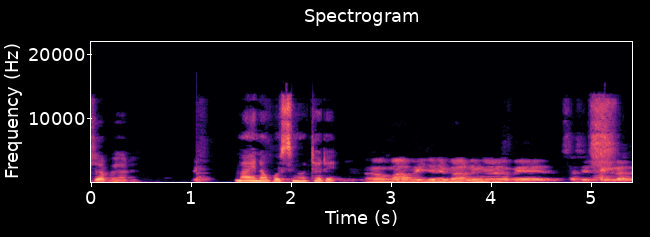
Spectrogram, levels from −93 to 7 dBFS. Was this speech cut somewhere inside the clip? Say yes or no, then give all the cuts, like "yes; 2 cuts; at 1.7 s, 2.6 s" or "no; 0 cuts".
yes; 1 cut; at 1.1 s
